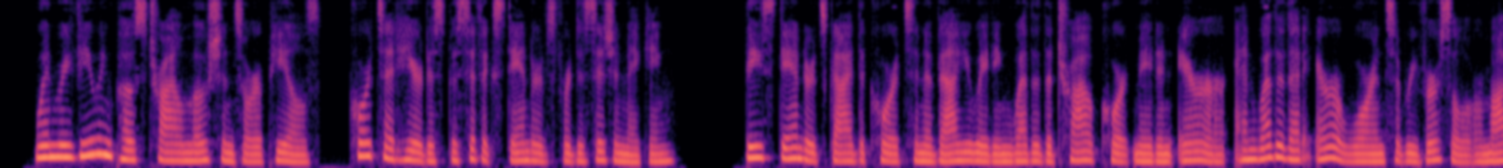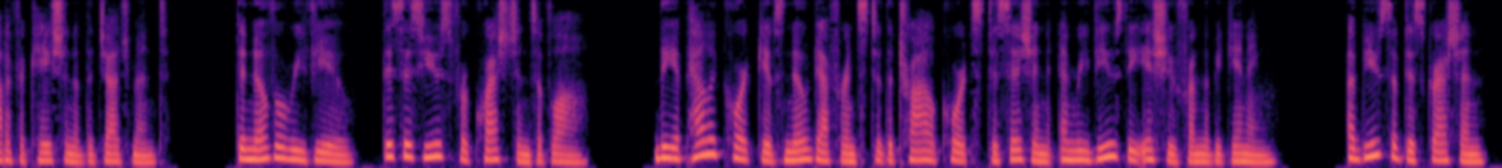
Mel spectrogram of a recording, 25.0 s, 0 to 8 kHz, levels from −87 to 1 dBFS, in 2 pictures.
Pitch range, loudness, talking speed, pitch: 135-170 Hz, -28 LUFS, 170 wpm, 145 Hz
